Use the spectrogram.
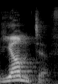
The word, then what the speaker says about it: Yom Tov: It's Yomtiv, right? It's really Y-O-M-T-O-V, but we just say it fast and it becomes Yomtiv.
